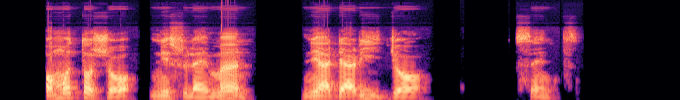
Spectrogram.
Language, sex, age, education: Yoruba, male, 30-45, tertiary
